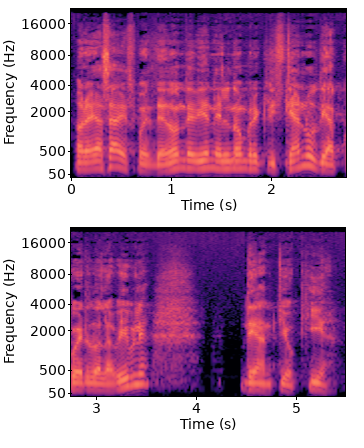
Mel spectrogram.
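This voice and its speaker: Folksy Mexican pastor teaching a Bible study. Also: male voice, mid-range voice, expressive, normal speed, darkish tone. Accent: Mexican Spanish. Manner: folksy and joking, mimics voices, calls out to the congregation.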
